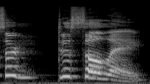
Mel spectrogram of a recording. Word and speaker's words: Cirque du Soleil: Did I say it wrong? – I thought it was Cirque du Soleil. – Soleil. Yeah, it is.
